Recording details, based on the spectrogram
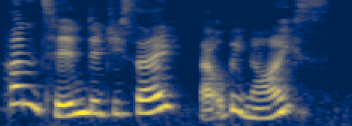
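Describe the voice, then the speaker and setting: A woman voicing a hearty, motherly food stall keeper in a children's storybook, warm and full of endearments. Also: high-pitched, sing-song, measured pace, voice pushed up. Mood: hearty, friendly. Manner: warm, uses pet names like love and dear. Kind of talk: children's storybook read aloud.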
